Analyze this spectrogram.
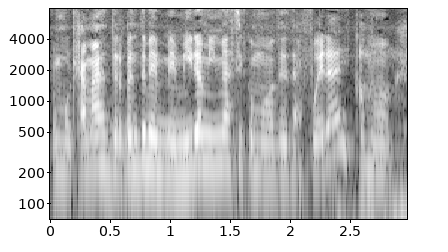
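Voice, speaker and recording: At a very fast pace, a woman speaks in a Chilean accent. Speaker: book author and illustrator. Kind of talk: radio interview. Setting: radio studio.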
